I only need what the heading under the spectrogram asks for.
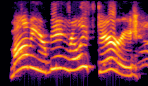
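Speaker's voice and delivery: put-on high, loud little-kid complaint; child's voice. Mother quoting her children calling her scary, high and loud. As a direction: squeak it up like a small child. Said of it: "press the button on me and go".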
